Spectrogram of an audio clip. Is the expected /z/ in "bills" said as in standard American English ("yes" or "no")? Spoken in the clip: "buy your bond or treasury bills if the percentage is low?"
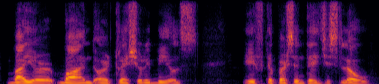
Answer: no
